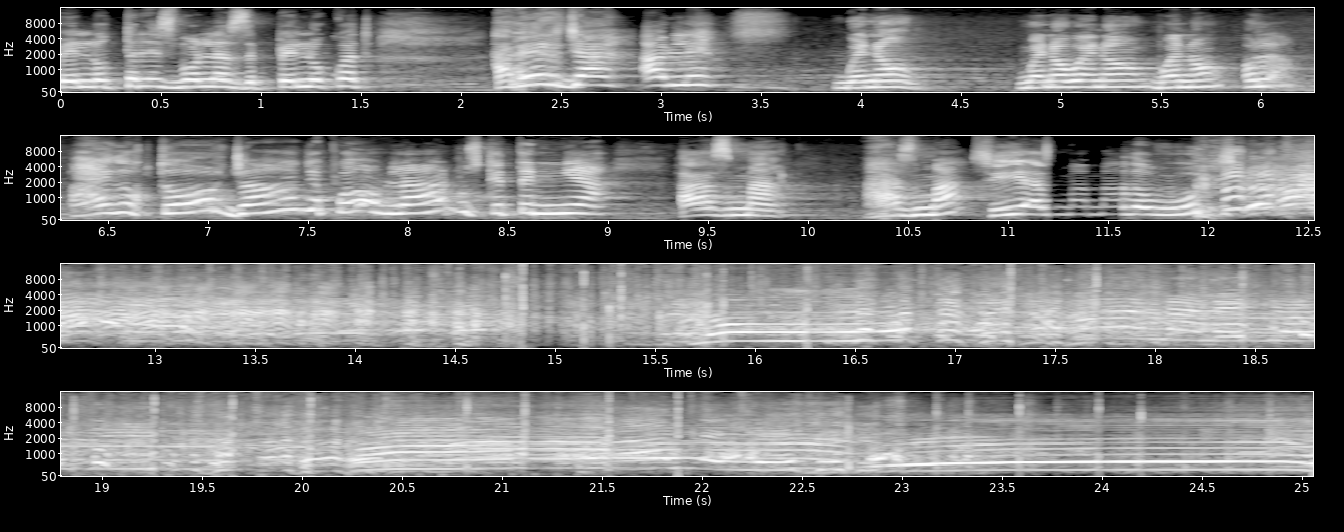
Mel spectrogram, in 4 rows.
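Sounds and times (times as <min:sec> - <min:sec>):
hand claps: 0:14.0 - 0:25.0
man and woman laughing: 0:18.8 - 0:21.0.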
